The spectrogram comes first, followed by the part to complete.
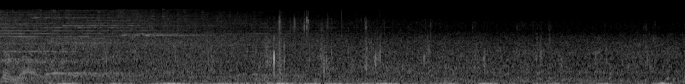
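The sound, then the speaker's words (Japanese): A river flowing nearby babbles steadily, its broad rushing hiss continuous and fairly loud throughout, with a few faint, brief frog calls scattered over the flow, in Akita, Japan. “テレビはおろか時計もない聞こえてくるのは近くを流れる川のせせらぎとカエルの鳴き声日常を忘れて心の底からゆっくりとできそうです”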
